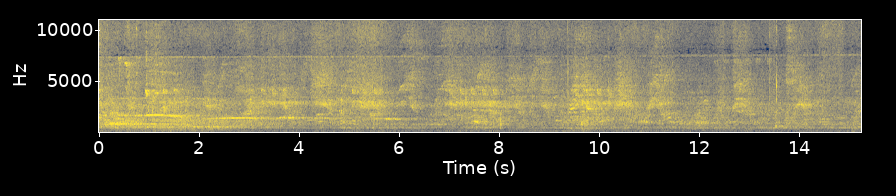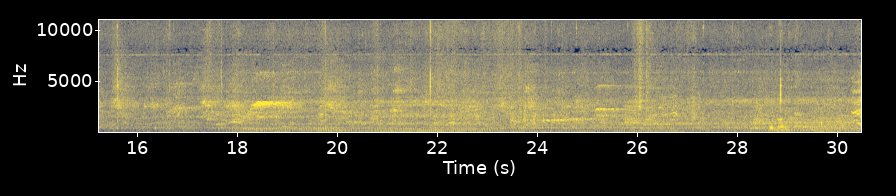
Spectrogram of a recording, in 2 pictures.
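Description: Forest ambience: a steady high hiss with scattered short high-pitched calls and a few sharp clicks.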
